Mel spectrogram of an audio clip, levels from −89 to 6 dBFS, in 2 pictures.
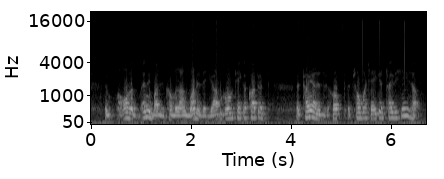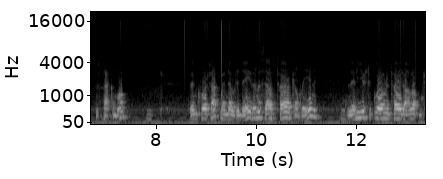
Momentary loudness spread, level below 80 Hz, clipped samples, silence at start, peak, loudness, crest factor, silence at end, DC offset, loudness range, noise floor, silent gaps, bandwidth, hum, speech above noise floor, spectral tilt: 12 LU; -62 dBFS; under 0.1%; 0.05 s; -22 dBFS; -38 LUFS; 16 dB; 0 s; under 0.1%; 6 LU; -61 dBFS; none; 16.5 kHz; none; 23 dB; -9 dB/octave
